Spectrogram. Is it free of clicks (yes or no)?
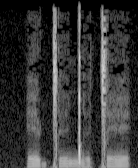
no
